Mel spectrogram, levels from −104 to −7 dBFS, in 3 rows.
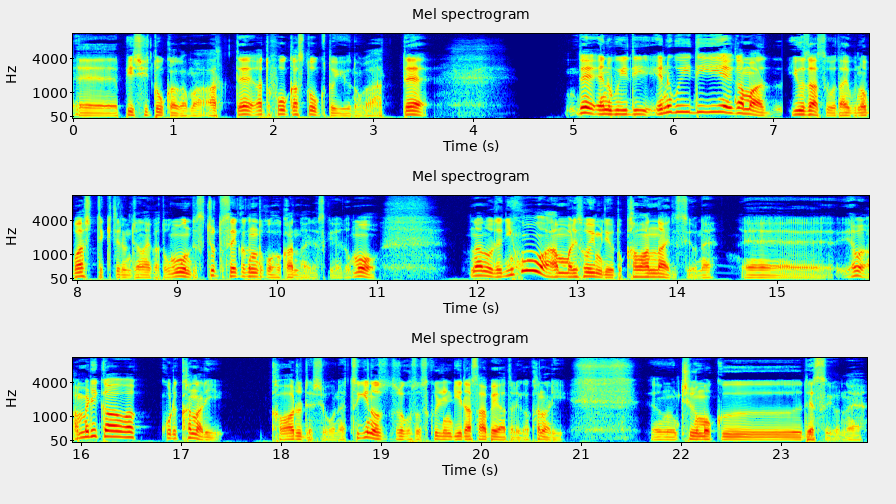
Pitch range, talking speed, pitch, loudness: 100-160 Hz, 440 characters per minute, 120 Hz, -21 LUFS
